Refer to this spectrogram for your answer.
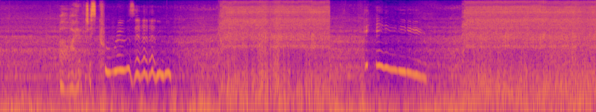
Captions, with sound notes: oh i am just cruising! [singsong] hee heeeee!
